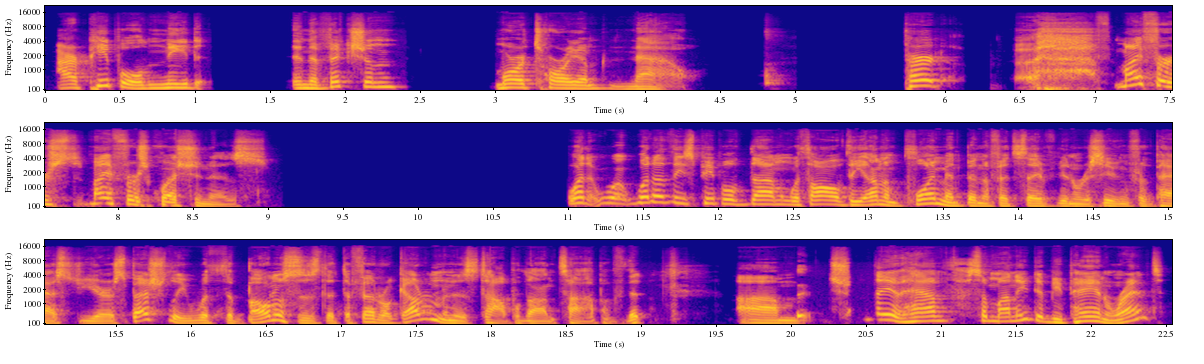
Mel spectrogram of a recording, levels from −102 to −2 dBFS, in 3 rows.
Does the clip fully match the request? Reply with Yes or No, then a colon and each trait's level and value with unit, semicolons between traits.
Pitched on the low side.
No: medium, 170 Hz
